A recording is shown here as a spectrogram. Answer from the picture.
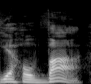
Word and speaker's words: Yehovah: beginning and more importantly where's the emphasis of the of the word the emphasis of the word is in the final syllable it's marked that way in all Hebrew manuscripts with vowels no question about about it all the Hebrew manuscripts with vowels mark it as yehovah and what happens because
